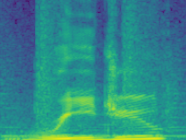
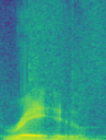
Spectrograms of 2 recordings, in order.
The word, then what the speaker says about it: Rieju: a new video is born it looks like reedu but it's pronounced rahu and if you're thinking it's just another knockoff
